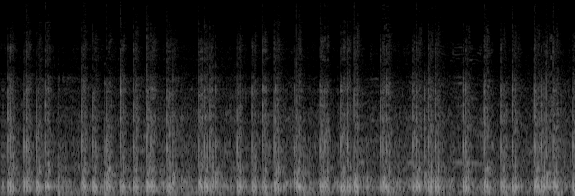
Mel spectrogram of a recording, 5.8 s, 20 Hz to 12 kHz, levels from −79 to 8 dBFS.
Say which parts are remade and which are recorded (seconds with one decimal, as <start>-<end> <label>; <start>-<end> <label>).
0.0-3.5 remade; 3.5-5.8 recorded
